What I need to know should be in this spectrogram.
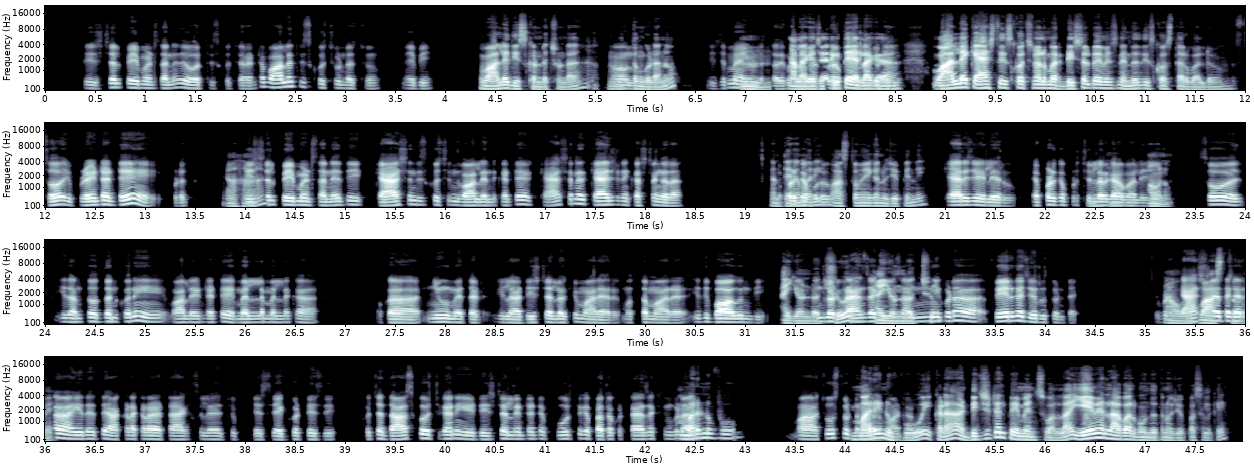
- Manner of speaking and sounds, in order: in English: "డిజిటల్ పేమెంట్స్"; in English: "మేబి"; in English: "క్యాష్"; in English: "డిజిటల్ పేమెంట్స్‌ని"; other background noise; in English: "సో"; in English: "డిజిటల్ పేమెంట్స్"; in English: "క్యాష్‌ని"; in English: "క్యాష్"; in English: "క్యాష్"; tapping; in English: "క్యారీ"; in English: "సో"; in English: "న్యూ మెథడ్"; in English: "డిజిటల్‌లోకి"; in English: "ట్రాన్సాక్షన్స్"; in English: "ఫెయిర్‌గా"; in English: "క్యాష్‌లో"; in English: "డిజిటల్"; in English: "ట్రాన్సాక్షన్"; in English: "మానిటర్"; in English: "డిజిటల్ పేమెంట్స్"
- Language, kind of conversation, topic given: Telugu, podcast, డిజిటల్ చెల్లింపులు పూర్తిగా అమలులోకి వస్తే మన జీవితం ఎలా మారుతుందని మీరు భావిస్తున్నారు?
